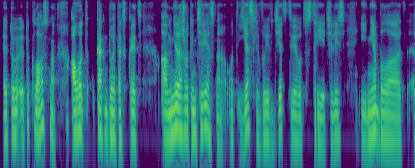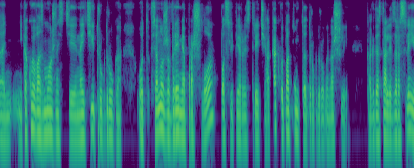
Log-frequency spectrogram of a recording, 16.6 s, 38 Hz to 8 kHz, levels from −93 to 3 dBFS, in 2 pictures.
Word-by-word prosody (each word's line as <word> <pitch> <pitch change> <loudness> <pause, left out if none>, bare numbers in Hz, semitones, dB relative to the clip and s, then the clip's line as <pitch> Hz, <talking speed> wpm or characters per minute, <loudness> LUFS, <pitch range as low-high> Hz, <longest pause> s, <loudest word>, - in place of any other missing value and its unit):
Это 105 +3 +1
это 110 -1 -1
классно. 120 +4 +1 0.3
А 115 - +9
вот 130 +3 +2
как 125 -2 +5
бы 115 -1 +2
так 115 0 0
сказать, 110 -1 -1 0.4
а 110 -1 +4
мне 120 +5 +5
даже 125 -2 +6
вот 120 - -1
интересно: 115 -6 -1
вот - - -9
если 120 +1 0
вы 105 +2 -3
в 90 - -11
детстве 110 +1 -2
вот 95 - -5
встретились, 105 0 -2 0.3
и 105 -2 -4
не 110 +4 +3
было, 105 -4 +1 0.2
э, 95 -1 -1
никакой 100 +6 -2
возможности 105 -3 +1
найти 105 +4 +1
друг 110 -3 -5
друга- 105 -4 -3 0.3
вот, - - -3
всё 115 - +2
равно 130 +2 +5
же 105 -2 +1
время 110 0 +3
прошло 110 - +1
после 105 -1 0
1 100 -3 -2
встречи,- 100 0 -3
а 95 - -3
как 140 +2 0
вы 115 - 0
потом-то 115 -4 0
друг 95 0 -7
друга 95 -1 -5
нашли, 95 +1 -1 0.3
когда 100 - -1
стали 100 0 +2
взрослее 105 +5 +2
105 Hz, 175 wpm, -25 LUFS, 100-115 Hz, 0.4 s, А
